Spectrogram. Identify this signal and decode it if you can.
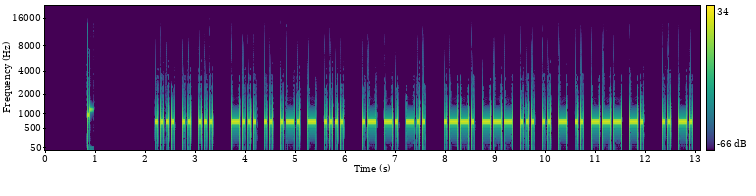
Morse code, heard as a keyed tone, about 22 wpm, 700 Hz. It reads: HIS BIRTH AND POSITION IN
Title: Sentences from Top 900 Words 22wpm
